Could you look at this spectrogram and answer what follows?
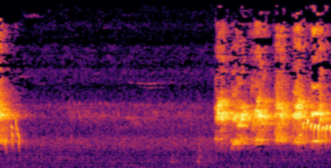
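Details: Young canary singing beside a roadside, meant to prompt other canaries to answer; a short high chirp opens, then after a pause a fast, bright buzzy trill runs continuously to the end over faint street hum.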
